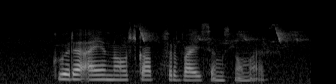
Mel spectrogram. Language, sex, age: Afrikaans, female, 19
